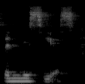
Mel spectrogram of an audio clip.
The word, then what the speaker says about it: Vinicius: So I feel like this was for me, I thought Vinicius, I would say his name wrong. It's Vinicius.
